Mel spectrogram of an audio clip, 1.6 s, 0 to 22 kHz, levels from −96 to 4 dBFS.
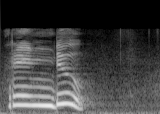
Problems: constant background noise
